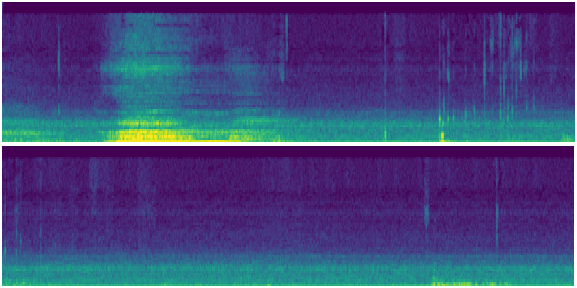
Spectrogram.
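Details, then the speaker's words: Adult with IBS and stomach pain, stomach audibly rumbling: one brief, squeaky gurgle over a steady electrical hum, borborygmi picked up by the microphone. "You can hear my stomach. Sorry about that, yeah. Bloody hell, my microphone's good, isn't it? Rumbling and gurgling. It always gurgles."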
